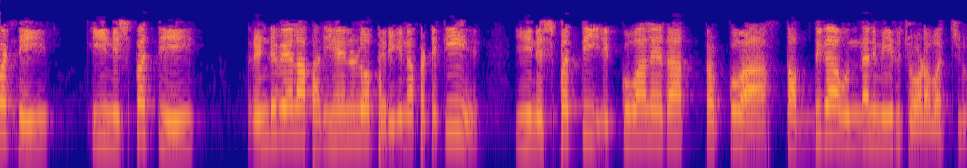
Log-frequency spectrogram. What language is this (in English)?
Telugu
